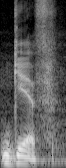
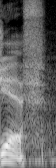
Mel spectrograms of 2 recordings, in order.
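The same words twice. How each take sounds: First: The word begins with a hard g sound. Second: The word begins with a j sound. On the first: The speaker calls it wrong. "not GIF" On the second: The speaker calls it right. "pronounced GIF, just like the peanut butter"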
